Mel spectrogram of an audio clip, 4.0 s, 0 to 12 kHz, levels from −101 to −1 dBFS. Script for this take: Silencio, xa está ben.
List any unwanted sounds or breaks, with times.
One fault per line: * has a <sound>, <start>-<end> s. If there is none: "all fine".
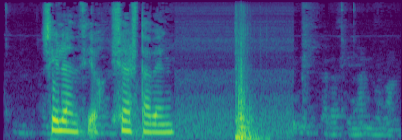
* has a thud, 2.3-2.7 s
